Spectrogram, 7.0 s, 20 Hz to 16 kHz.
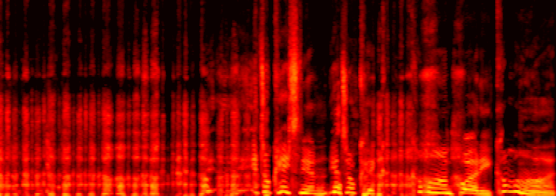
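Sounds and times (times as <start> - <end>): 
man imitating an agitated dog panting: 0.0 - 5.7
speech: 3.3 - 6.9.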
